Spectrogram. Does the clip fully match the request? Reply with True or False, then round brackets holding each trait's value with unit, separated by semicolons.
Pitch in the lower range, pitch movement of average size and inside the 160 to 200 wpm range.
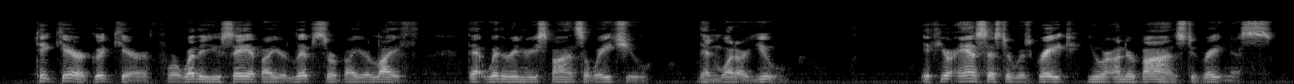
False (115 Hz; 2.2 semitones; 165 wpm)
